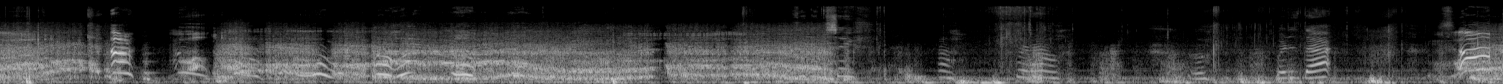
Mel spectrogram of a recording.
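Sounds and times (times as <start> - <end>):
person crying out and groaning: 0.0 - 8.6, 14.3 - 15.0.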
